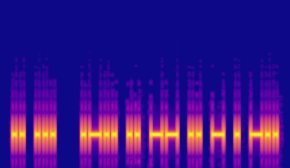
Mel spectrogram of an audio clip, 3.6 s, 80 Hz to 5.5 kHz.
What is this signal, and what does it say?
Morse code, heard as a keyed tone, about 25 wpm, 600 Hz. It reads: IS LIMITED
